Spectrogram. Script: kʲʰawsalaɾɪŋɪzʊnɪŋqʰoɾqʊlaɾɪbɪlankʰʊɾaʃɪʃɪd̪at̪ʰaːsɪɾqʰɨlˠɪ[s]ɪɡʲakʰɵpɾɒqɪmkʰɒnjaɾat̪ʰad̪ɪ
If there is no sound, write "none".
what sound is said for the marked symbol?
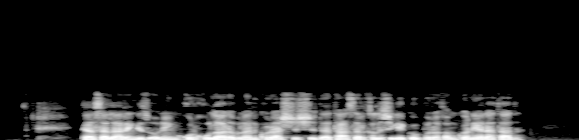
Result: ʃ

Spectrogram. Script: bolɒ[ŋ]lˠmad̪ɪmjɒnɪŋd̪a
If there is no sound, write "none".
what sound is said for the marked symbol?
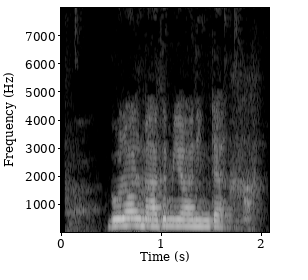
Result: none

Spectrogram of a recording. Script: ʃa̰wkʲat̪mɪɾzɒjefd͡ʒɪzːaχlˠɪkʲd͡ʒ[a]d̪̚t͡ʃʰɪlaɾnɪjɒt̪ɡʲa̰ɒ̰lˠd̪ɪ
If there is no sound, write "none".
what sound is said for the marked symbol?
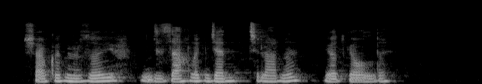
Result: a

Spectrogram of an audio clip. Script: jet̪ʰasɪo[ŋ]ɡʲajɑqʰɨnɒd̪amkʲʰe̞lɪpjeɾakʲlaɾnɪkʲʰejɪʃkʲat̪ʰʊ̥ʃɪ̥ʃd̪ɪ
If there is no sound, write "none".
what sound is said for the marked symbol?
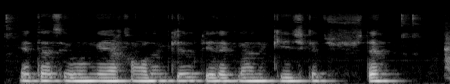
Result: ŋ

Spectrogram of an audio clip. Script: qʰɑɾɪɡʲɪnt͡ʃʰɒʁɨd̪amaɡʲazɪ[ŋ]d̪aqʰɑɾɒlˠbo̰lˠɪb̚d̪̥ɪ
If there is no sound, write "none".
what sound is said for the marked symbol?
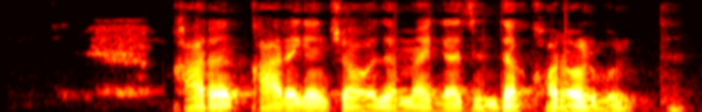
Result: n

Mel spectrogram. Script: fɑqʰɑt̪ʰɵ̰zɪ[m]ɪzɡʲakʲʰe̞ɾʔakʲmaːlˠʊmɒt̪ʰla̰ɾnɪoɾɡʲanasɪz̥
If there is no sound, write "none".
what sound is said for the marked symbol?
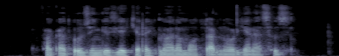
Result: ŋ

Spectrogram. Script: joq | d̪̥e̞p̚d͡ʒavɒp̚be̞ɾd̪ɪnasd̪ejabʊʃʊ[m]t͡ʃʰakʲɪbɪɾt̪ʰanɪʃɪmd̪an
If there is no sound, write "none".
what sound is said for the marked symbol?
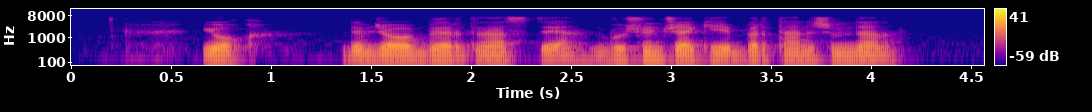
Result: n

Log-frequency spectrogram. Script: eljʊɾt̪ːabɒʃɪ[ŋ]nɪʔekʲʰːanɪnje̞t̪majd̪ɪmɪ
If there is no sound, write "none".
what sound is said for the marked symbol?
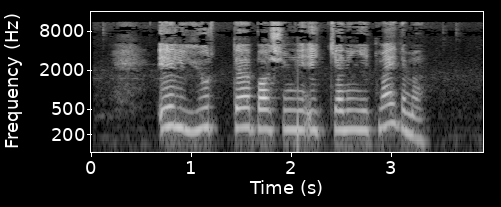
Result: m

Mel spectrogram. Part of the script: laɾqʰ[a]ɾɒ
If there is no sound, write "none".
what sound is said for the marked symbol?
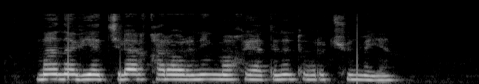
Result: ɑ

